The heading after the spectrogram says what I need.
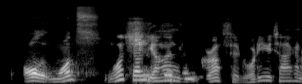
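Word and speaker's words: Ioan: the one with the the Yan Gruff, which it's pronounced Yan.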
